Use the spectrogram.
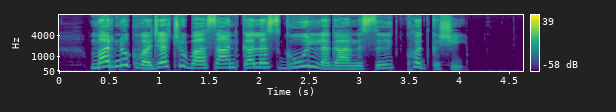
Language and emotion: Kashmiri, neutral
